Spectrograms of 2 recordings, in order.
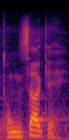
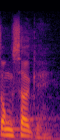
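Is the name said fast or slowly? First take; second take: slowly; fast. First: The name is said slowly and carefully. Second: The name is said quickly, the first sound tensed.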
